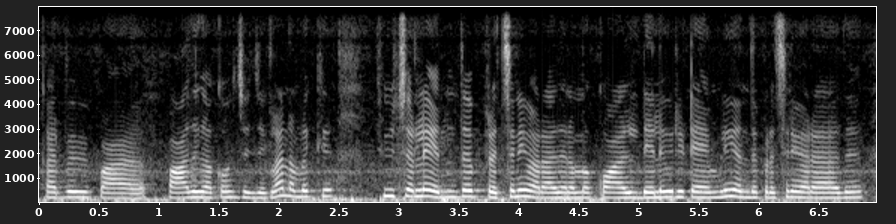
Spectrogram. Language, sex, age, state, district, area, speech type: Tamil, female, 18-30, Tamil Nadu, Thoothukudi, rural, spontaneous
